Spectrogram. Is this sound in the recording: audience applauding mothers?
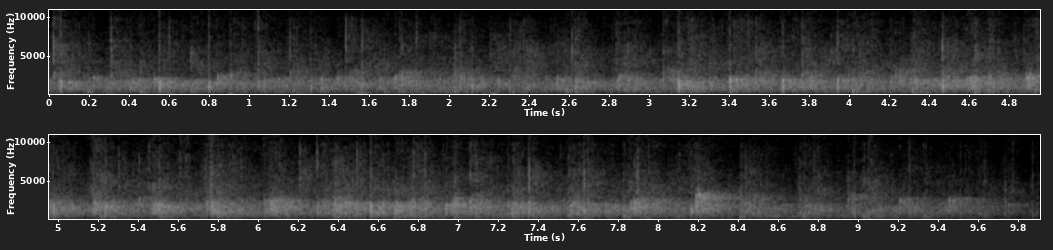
yes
